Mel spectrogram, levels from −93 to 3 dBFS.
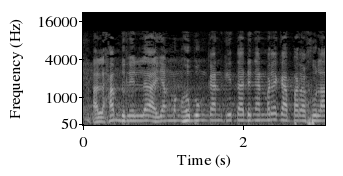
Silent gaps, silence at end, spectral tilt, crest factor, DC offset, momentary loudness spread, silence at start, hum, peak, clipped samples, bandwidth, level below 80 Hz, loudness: none; 0 s; -5.5 dB/octave; 16 dB; under 0.1%; 3 LU; 0 s; none; -14 dBFS; under 0.1%; 11.5 kHz; -50 dBFS; -30 LUFS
